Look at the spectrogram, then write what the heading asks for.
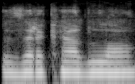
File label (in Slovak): "zrkadlo", slovenské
